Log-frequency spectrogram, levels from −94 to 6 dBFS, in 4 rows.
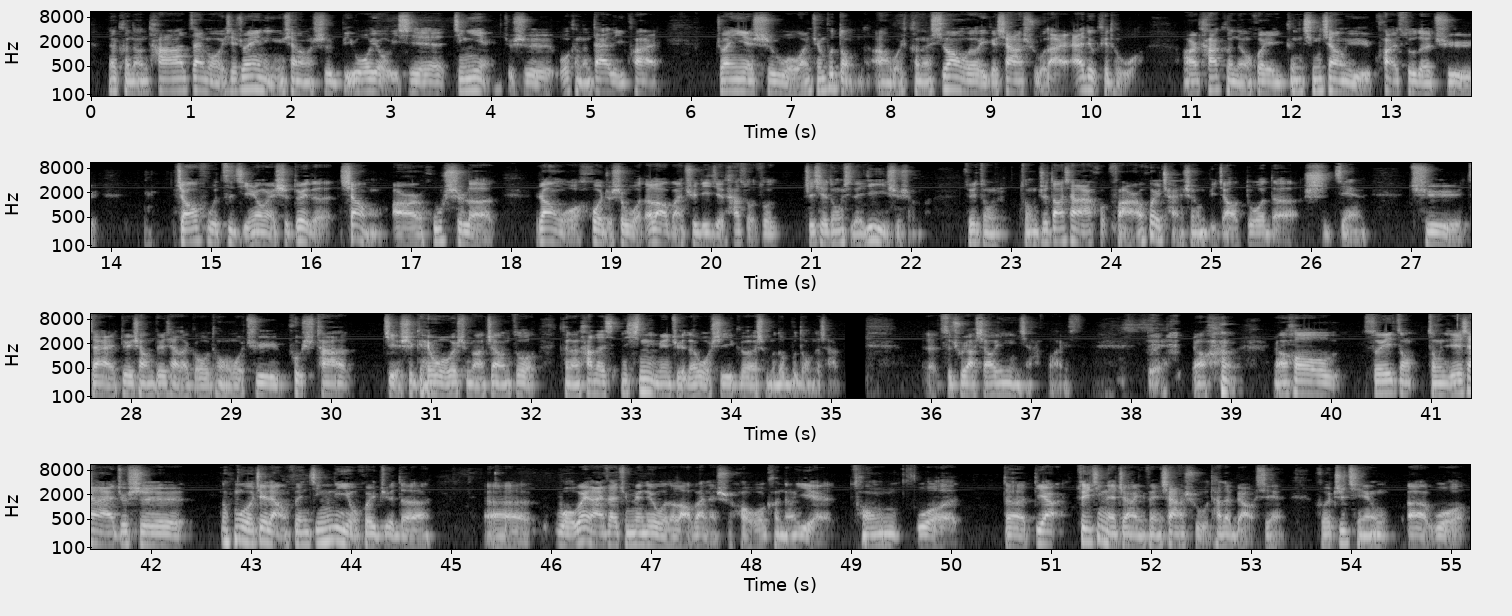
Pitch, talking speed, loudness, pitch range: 110 Hz, 280 characters per minute, -22 LUFS, 100-120 Hz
